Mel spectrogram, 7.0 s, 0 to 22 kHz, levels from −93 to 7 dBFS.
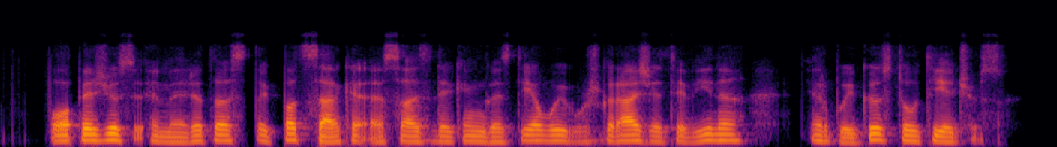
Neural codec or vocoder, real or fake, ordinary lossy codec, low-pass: codec, 16 kHz, 0.8 kbps, ZipCodec; fake; Opus, 24 kbps; 7.2 kHz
